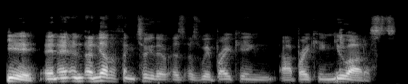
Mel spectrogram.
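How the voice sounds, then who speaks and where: A man's voice: medium pitch, a little fast, a little mellow, no echo. A man with a New Zealand accent answering questions casually as a musician host, in a laid-back, matey, slangy way.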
